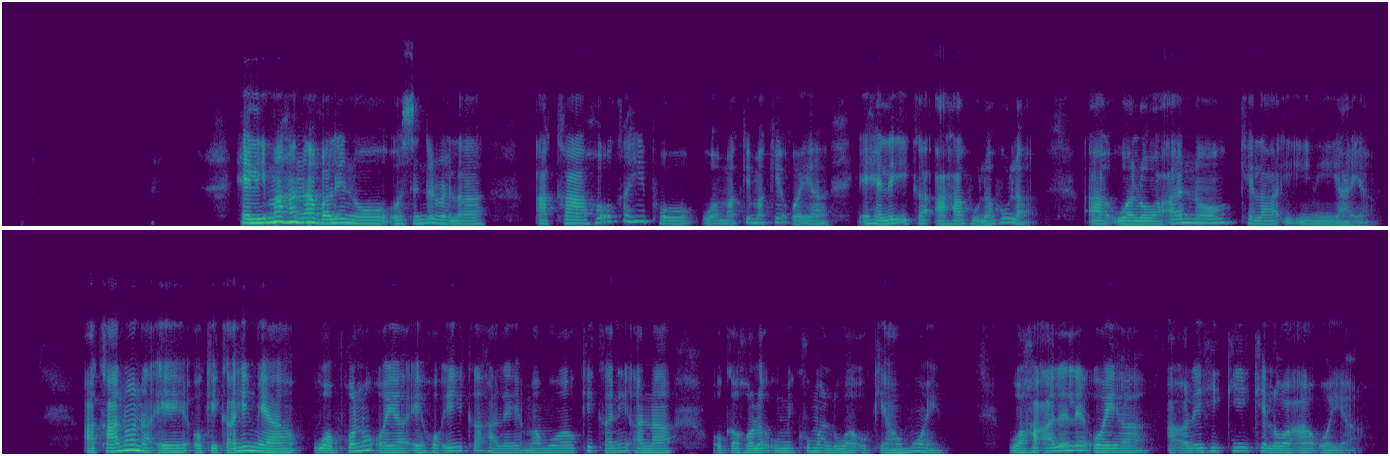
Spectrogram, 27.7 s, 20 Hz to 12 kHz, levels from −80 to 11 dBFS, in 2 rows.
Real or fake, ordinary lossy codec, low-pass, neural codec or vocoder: real; Opus, 32 kbps; 7.2 kHz; none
